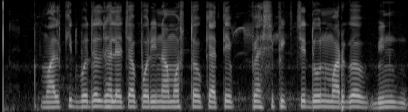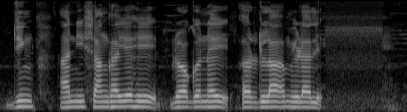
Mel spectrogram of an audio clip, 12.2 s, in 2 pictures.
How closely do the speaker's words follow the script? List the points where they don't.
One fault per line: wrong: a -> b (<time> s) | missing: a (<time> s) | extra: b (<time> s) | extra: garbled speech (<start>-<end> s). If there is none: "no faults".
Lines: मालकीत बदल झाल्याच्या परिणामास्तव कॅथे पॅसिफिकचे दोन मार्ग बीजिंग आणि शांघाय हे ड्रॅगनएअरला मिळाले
no faults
